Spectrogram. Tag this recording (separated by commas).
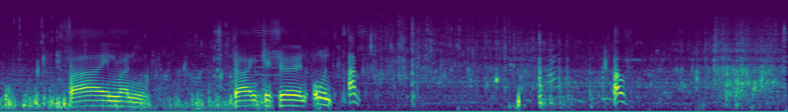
Speech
